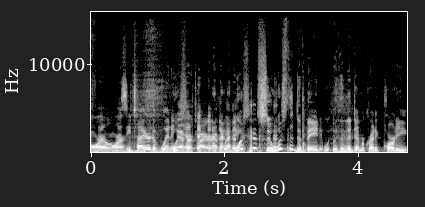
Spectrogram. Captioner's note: laughter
